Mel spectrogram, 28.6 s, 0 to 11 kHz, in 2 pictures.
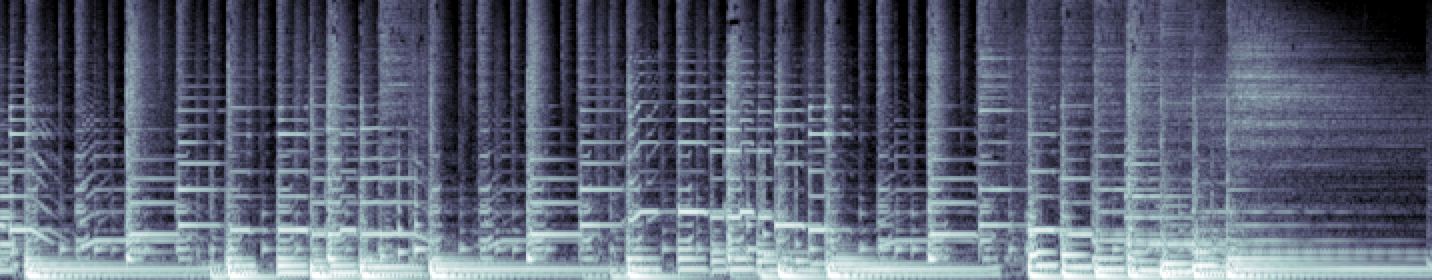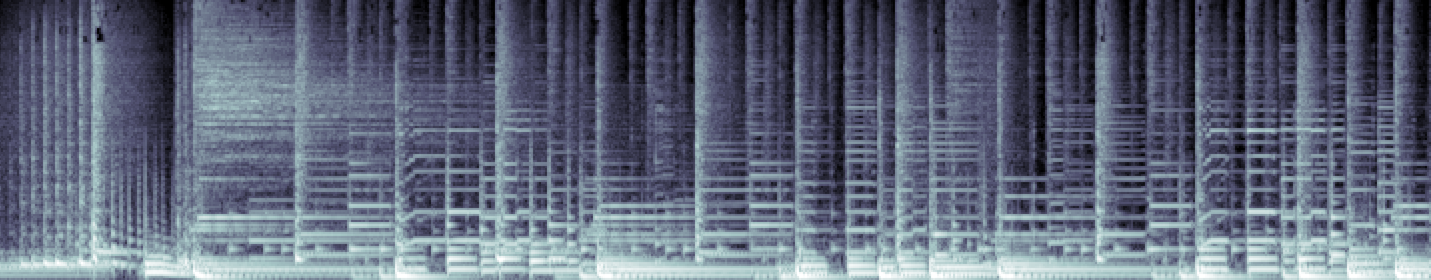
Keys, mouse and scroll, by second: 20.0-22.0 scroll down 1, 24.3-28.6 drag.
